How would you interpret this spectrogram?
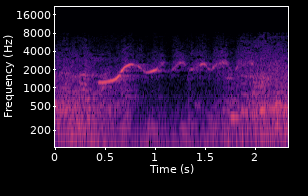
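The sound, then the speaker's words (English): A person whistles an imitation of birds twittering: a wavering, warbling high-pitched whistle that rises and dips in quick undulations, fairly loud, with no talking over it. “As I walk down the country lane, I hear the birds twittering.”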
